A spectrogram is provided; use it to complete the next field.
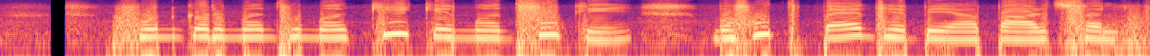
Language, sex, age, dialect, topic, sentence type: Maithili, female, 18-24, Southern/Standard, agriculture, statement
